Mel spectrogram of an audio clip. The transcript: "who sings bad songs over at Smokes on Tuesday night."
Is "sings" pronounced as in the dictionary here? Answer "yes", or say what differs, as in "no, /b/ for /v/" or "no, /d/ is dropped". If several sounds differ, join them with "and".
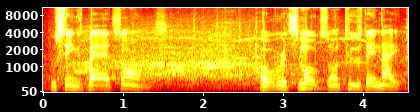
yes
